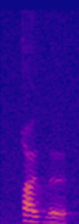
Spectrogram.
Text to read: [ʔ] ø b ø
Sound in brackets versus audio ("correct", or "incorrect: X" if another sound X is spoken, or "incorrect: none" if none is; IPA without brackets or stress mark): incorrect: q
